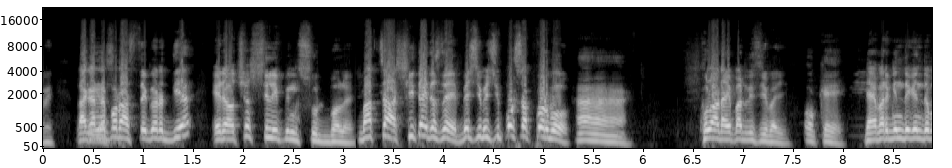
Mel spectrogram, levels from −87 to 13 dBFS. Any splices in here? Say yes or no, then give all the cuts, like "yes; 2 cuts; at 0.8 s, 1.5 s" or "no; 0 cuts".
yes; 1 cut; at 3.1 s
